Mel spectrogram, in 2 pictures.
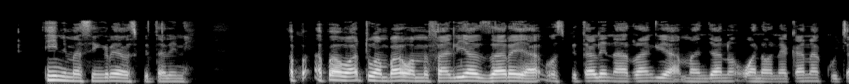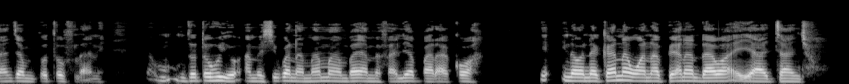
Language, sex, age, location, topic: Swahili, male, 18-24, Nakuru, health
